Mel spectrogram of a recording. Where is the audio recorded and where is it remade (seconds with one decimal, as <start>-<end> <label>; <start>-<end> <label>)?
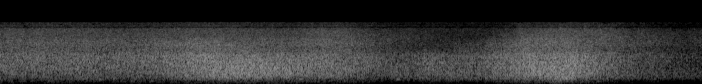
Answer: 0.0-0.5 remade; 0.5-1.0 recorded; 1.0-1.6 remade; 1.6-5.8 recorded; 5.8-7.0 remade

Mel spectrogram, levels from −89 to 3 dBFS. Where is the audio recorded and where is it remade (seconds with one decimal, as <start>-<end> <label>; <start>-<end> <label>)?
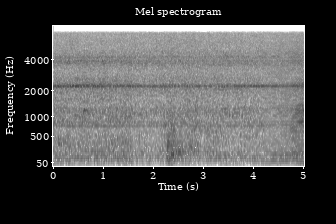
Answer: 0.0-4.2 recorded; 4.2-5.0 remade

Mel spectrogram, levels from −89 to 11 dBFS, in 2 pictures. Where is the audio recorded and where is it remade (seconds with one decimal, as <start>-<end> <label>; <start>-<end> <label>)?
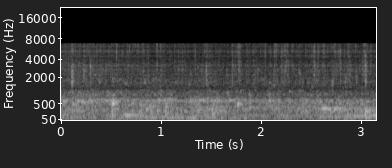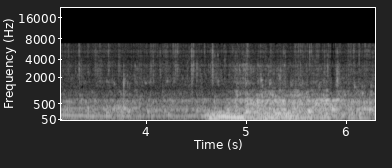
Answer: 0.0-6.3 recorded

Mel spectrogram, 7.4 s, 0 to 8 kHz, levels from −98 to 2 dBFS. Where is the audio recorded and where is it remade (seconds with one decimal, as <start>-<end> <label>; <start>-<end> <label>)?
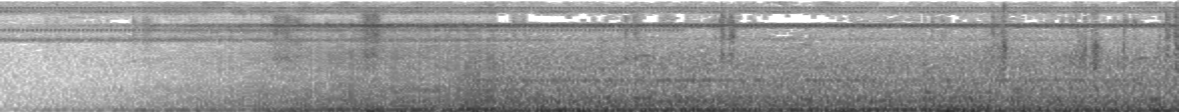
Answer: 0.0-0.9 recorded; 0.9-3.1 remade; 3.1-7.4 recorded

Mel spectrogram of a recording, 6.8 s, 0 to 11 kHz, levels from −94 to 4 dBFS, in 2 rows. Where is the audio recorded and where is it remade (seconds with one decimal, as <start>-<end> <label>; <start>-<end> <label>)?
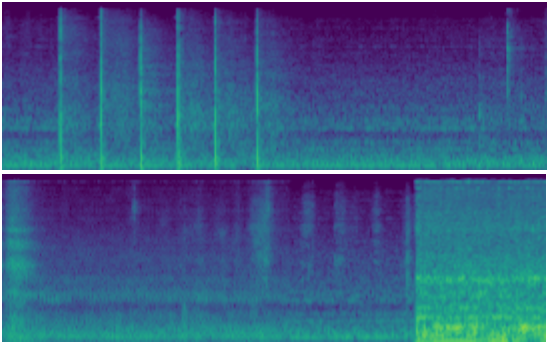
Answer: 0.0-3.4 recorded; 3.4-5.2 remade; 5.2-6.8 recorded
